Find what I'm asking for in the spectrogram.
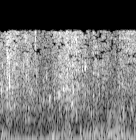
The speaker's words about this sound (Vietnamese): Tư Cầu vừa nhổ cây xào, vừa đưa chân tống xuồng và chống xào cho xuồng đi vèo vèo trên mặt nước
